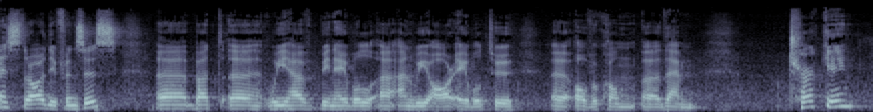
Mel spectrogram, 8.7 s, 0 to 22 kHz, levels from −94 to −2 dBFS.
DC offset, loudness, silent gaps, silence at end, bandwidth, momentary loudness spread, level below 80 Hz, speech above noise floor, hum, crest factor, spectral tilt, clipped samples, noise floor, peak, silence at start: under 0.1%; -29 LUFS; none; 0 s; 16.5 kHz; 9 LU; -64 dBFS; 23 dB; none; 16 dB; -3.5 dB/octave; under 0.1%; -52 dBFS; -12 dBFS; 0 s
